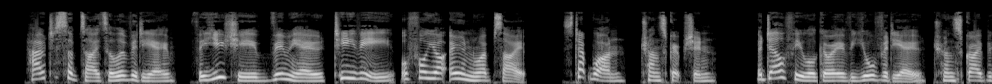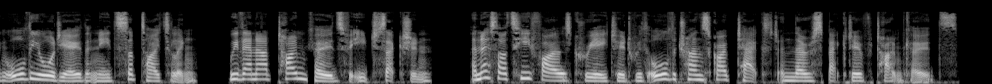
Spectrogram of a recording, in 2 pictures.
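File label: female; Adelphi Production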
